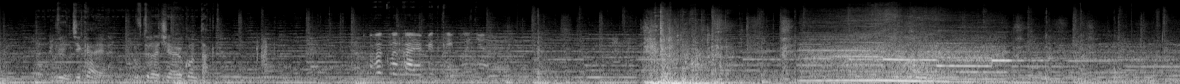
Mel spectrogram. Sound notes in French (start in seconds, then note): 4.2 sirènes au loin; 7.6 sirènes; 7.9 vrombissement de moteur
